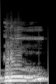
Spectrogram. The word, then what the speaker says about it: gnome: Okay, gnome, it's like a genie, or it's like a small creature or a spirit. It's not gnome, it is gnome.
